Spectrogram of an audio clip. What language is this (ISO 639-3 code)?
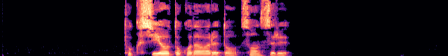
jpn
